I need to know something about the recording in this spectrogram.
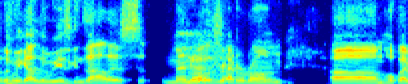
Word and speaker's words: Grateron: Your names, you guys are part of, we got Luis Gonzalez, Manuel Grateron. Hope I pronounced those correctly, with the you did.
